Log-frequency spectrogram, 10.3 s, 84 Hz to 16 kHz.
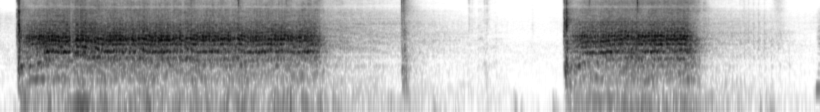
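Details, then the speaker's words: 1951 Buick straight-eight, abandoned restoration project, long unrun, briefly fires twice on gas during a first start attempt with a loud, busy metallic clatter; the valve train is very noisy. "Did it just start? >> Yeah. >> No way. >> Yeah, it did. It did for a second. [Music] valve train is very noisy."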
